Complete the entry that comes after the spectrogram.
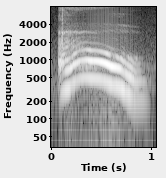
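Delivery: high, loud ow of pain; sharp pained ow; cried out. A narrator's reading. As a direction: yelp at the hot soup. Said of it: "she cried out".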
